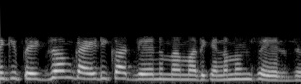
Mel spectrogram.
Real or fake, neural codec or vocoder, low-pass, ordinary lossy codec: real; none; 3.6 kHz; none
